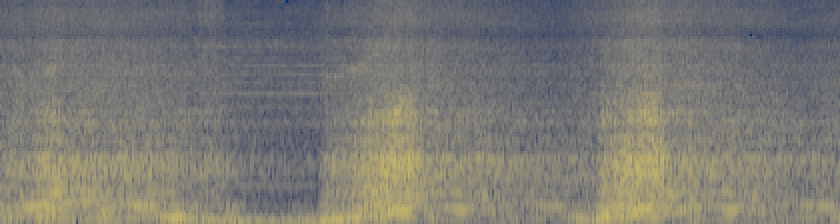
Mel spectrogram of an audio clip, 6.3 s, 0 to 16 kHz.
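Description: Twin-turbo V8 of a 2019 BMW 750i, breathing through an aftermarket Carven exhaust, idling and revved three times. Each rev climbs and falls back to idle; the second and third are sharper than the first.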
